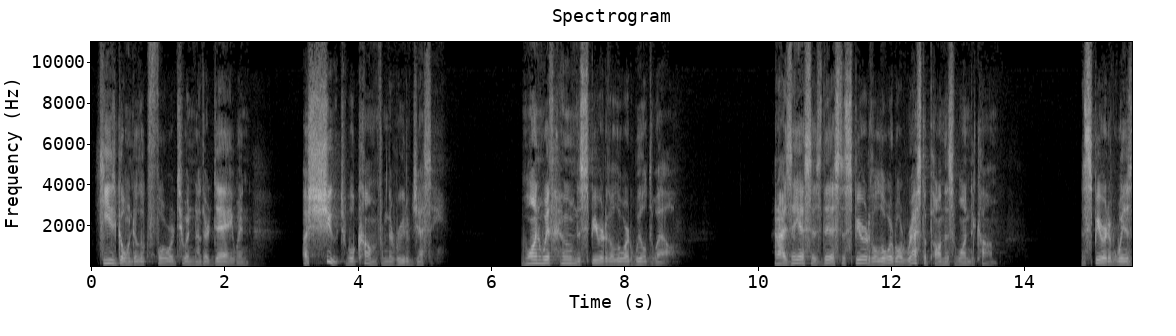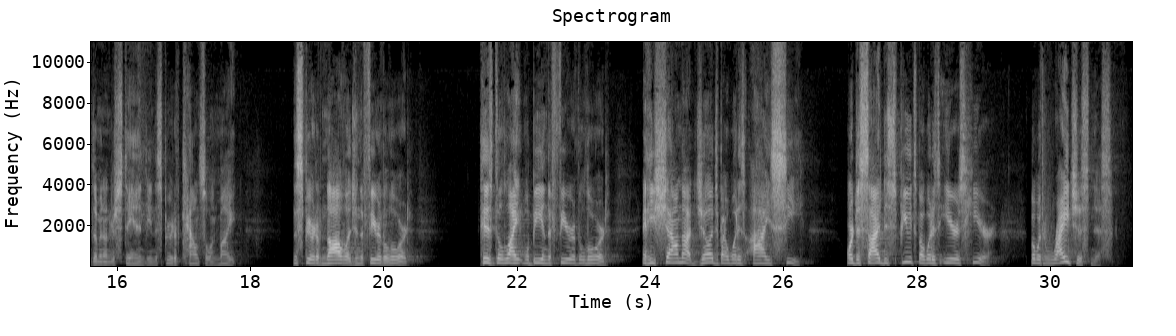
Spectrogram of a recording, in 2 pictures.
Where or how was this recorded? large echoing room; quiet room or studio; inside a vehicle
large echoing room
